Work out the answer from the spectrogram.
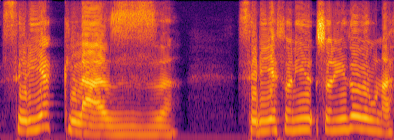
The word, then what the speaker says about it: classe: Ejemplo, classe. Classe. En classe tengo que doblar la S porque si pongo una sola S sería classe.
